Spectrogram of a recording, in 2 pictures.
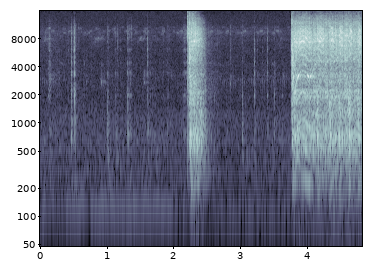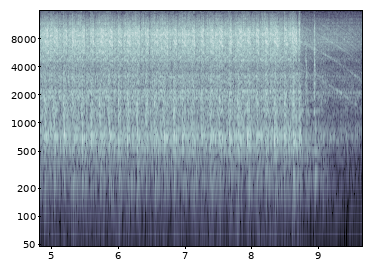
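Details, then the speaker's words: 2000 Jeep Grand Cherokee 4.0 straight six, running badly; starter jumped under the hood for about five seconds of cranking at roughly 3.5 beats a second, each stroke loading the starter equally: compression is even on all cylinders. "so you jump the starter and you listen to the level of the strain on the starter and it should sound the same on every cylinder and it does"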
